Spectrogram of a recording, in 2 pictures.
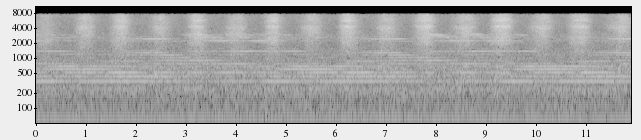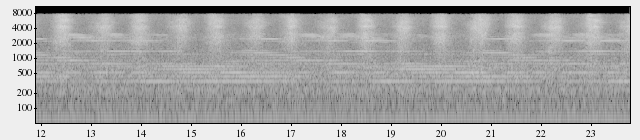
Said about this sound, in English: Let us start now in one movement. Do the breathing only through your nose, both in and exhale only through the nose, not the mouth.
